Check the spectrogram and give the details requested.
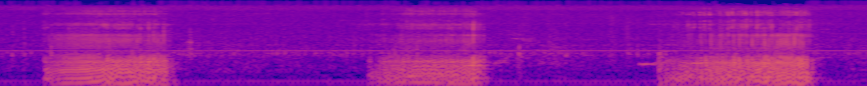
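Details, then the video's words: French Bulldog snoring: three loud, rough, rattling snores, each over a second long, separated by quiet pauses of about two seconds, with a faint steady hum underneath. "French Bulldog Abercromby snoring"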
